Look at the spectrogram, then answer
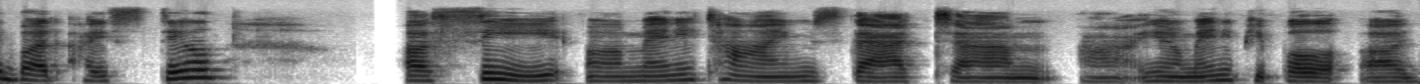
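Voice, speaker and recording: A woman's voice: deep voice, warm tone, no echo, muffled recording. A woman with a Romanian accent hosting a live online workshop, chatty and full of fillers and restarts. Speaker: workshop host. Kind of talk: live webinar teaching.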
